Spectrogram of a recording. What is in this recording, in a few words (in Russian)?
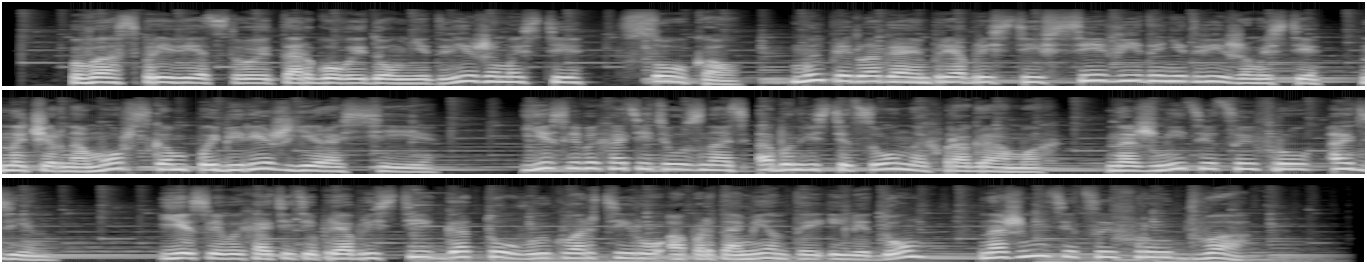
Женский уверенный голос для автосекретаря; Голосовое приветствие, автоответчик или меню IVR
